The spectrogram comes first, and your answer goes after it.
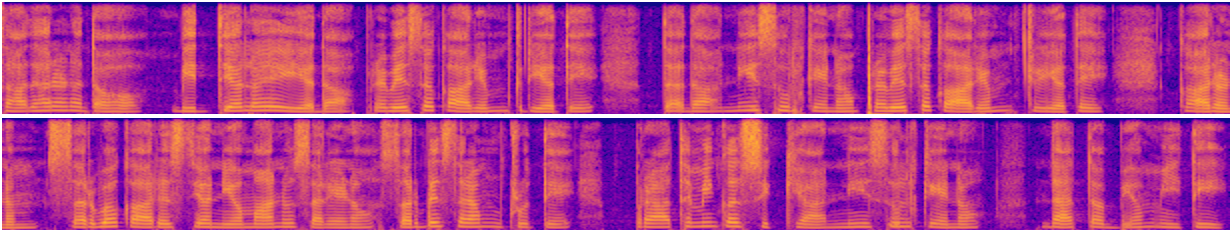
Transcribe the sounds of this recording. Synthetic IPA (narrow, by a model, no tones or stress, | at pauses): saːd̪ʱaːɾəɳ̃ɐt̪ɐɦɐ | ʋid̪jaːlɐjɐjɐd̪apɾɐʋeːsɐkaːɾjɐmkɾijɐt̪e | t̪ɐd̪aniːsulkeːnɐpɾɐʋeːsɐkaːɾjɐmkɾijɐt̪ekaːɾɐɳ̃ɐmsɐɾʋɐkaːɾɐsjɐnijɐmaːnusɐɾeɳ̃ɐsɐɾʋesɐɾɐmkɾut̪epɾaːt̪ʰɐmikɐʃikʰːjanisulkeːnɐ | d̪at̪ɐbjɐmit̪i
